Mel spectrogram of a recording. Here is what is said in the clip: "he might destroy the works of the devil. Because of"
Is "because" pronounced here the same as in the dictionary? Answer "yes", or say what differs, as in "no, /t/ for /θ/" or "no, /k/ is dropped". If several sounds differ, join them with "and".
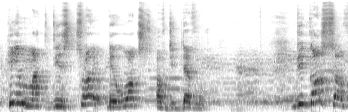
no, /s/ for /z/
